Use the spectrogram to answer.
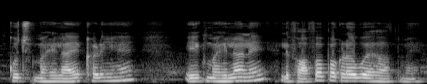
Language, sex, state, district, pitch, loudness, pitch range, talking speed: Hindi, male, Bihar, Kishanganj, 155 Hz, -16 LUFS, 140-170 Hz, 195 wpm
